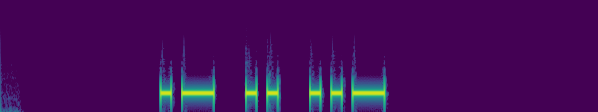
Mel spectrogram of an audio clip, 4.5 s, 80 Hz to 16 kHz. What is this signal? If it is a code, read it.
Morse code, heard as a keyed tone, about 15 wpm, 700 Hz. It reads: AIU
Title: USA Call Sign Postfixes - 3 Letters 15wpm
